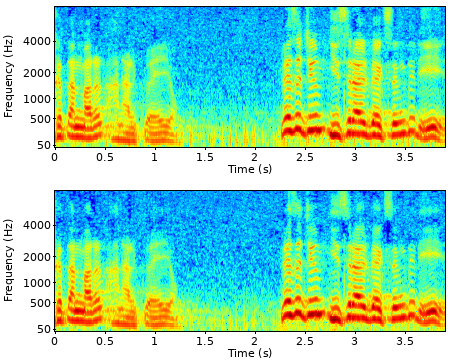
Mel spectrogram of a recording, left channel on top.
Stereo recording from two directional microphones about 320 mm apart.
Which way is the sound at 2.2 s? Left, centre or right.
Left.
